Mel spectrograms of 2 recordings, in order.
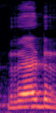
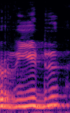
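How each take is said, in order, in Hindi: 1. स्वर छोटा है, 'red' जैसा। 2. स्वर लंबा है, 'reed' जैसा। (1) "इसका उच्चारण भी बदल जाता है" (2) "देखो रीड"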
